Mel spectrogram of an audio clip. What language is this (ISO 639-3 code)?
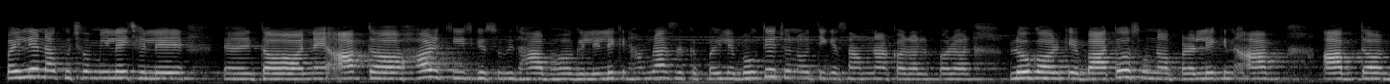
mai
